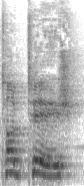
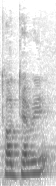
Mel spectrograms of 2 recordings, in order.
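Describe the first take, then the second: First: The surname sounds like 'Tage'. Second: The surname sounds like 'Terrier'. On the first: The speaker calls it wrong. "I pronounced it [name]" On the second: The speaker calls it right. "was actually it's uh, [name]"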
